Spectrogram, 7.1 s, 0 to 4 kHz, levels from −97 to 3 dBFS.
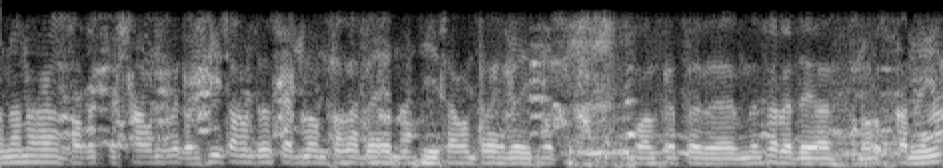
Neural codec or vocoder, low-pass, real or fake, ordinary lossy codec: codec, 16 kHz in and 24 kHz out, 2.2 kbps, FireRedTTS-2 codec; 3.6 kHz; fake; none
